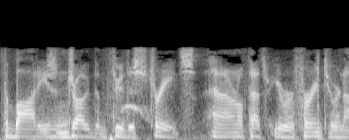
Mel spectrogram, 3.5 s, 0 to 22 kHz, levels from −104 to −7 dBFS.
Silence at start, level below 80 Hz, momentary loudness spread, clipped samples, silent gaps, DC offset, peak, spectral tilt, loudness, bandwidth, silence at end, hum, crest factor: 0 s; -36 dBFS; 4 LU; under 0.1%; none; under 0.1%; 0 dBFS; -7 dB/octave; -18 LUFS; 5.4 kHz; 0 s; none; 18 dB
